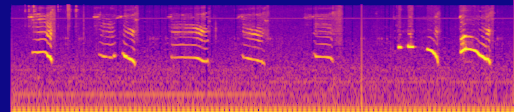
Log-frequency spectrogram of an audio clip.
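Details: Shiba Inu named Ichi living with an elderly father, whimpering in a series of high, descending whines with bright harmonics, some short and some drawn out, over a steady low hum.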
